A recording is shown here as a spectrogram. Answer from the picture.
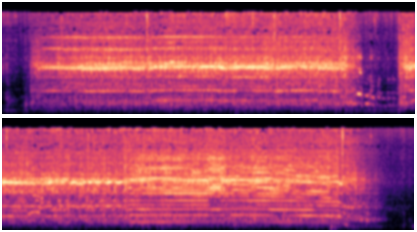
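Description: Electric mixer grinder (mixie) motor running with a steady whine in two bursts of about four seconds each, with a short stop between. It is churning malai (cream) with cold water into butter.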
